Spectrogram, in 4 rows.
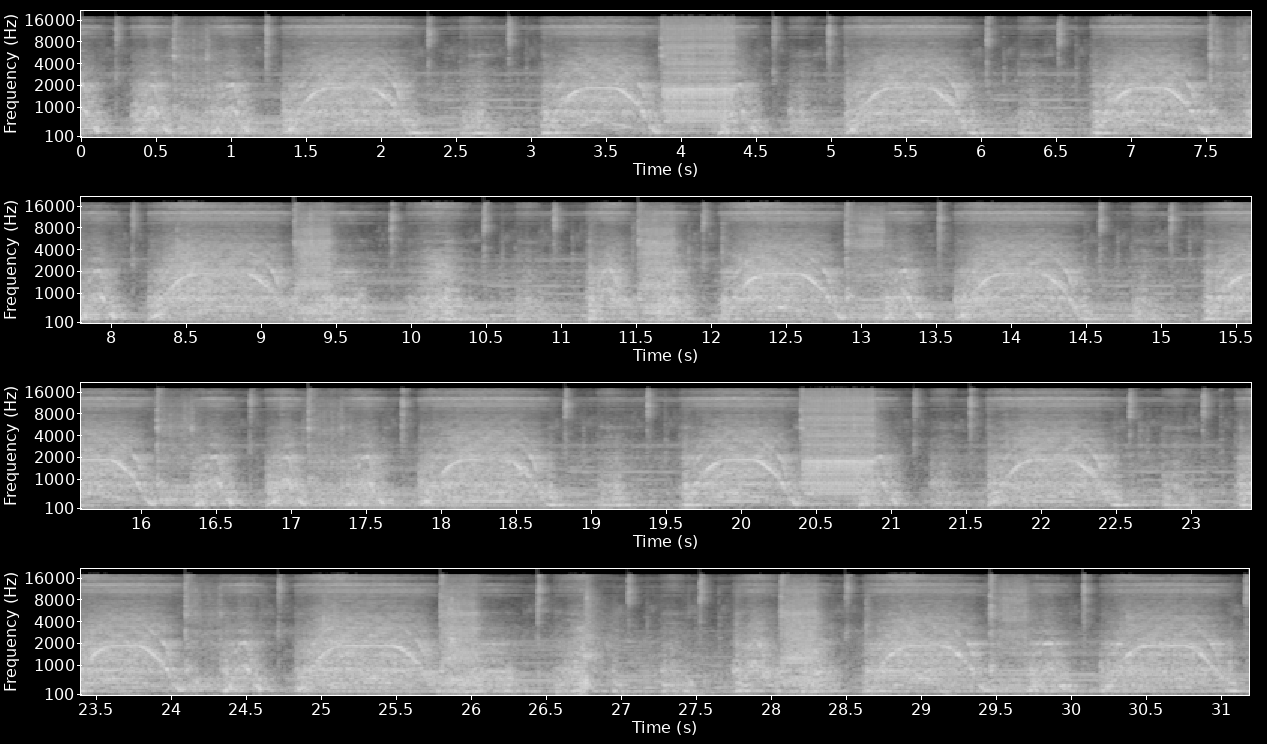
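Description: NeoDen TM245P desktop pick-and-place machine running at full speed with both pick heads: its gantry motors give a whine that rises and falls about every two seconds, with rapid clicks between the moves.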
